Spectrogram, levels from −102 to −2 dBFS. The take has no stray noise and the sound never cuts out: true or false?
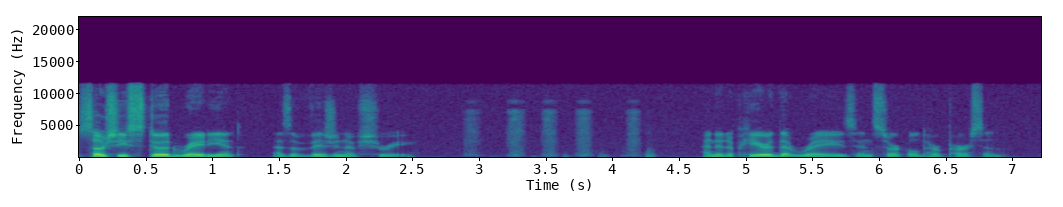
false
